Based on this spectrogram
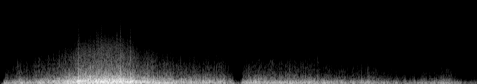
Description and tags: Quite realistic thunder sounds. I've recorded them by blowing into the microphone
Lightning, Loud, Storm, Thunder, Thunderstorm, Weather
